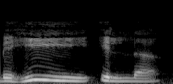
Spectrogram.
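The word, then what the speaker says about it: بِهِۦ: مثل بهی الا در کلمه بهی اگر به کتابت قرآن مراجعه بکنیم میبینیم که به نوشته یعنی یک با و یک های مکسور اما در تلفظ ما اون رو صله میکنیم به یا و میگوییم بهی الا خب پس این از قبیل منفصل هست که باید دقت کنیم در روایت دوری به توسط خونده شده در طرق مشهورش.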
